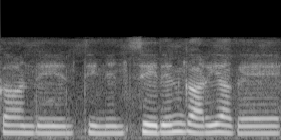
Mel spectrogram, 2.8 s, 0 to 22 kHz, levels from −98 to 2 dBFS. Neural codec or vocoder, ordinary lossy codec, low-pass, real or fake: none; AAC, 32 kbps; 7.2 kHz; real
